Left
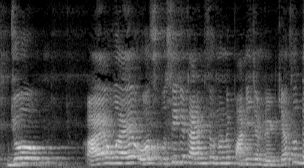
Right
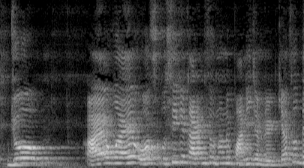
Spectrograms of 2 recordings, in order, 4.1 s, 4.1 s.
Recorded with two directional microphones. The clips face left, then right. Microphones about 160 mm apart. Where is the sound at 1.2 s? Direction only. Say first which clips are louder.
Left 1 dB; centre (ahead or behind).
